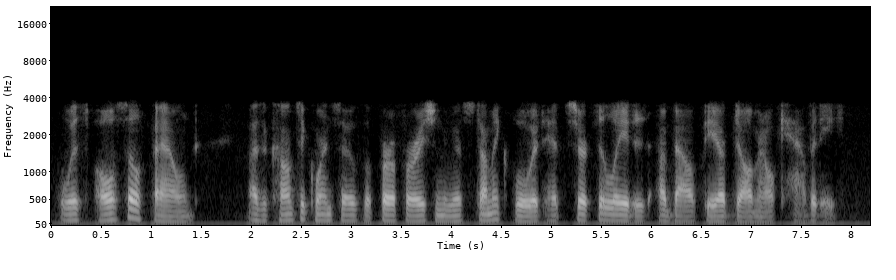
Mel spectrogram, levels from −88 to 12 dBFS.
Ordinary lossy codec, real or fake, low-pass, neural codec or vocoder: Opus, 24 kbps; fake; 3.6 kHz; codec, 16 kHz, 0.5 kbps, FunCodec, trained on LibriTTS, 25 frames a second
